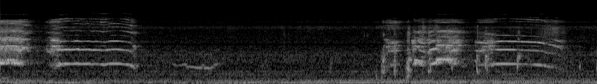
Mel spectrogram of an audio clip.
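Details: Egg-laying hens of mixed breeds in their coop give bright harmonic squawks, a short falling call, then a burst of overlapping clucks and cackles, with a steady low hum beneath.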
